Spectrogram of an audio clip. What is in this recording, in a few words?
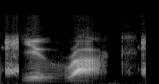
rock, Male; voice; Tribes2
